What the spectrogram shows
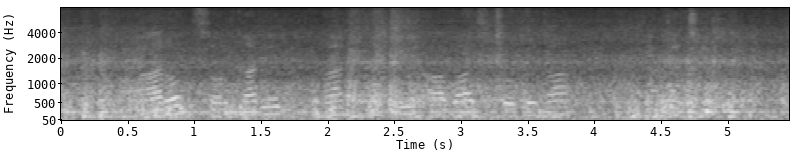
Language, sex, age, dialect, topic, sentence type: Bengali, male, 31-35, Western, banking, statement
